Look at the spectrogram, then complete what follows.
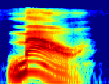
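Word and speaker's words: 猫: The word for cat is neco, which is pronounced mau. You know, it kind of sounds a little like a cat's meow, right?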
